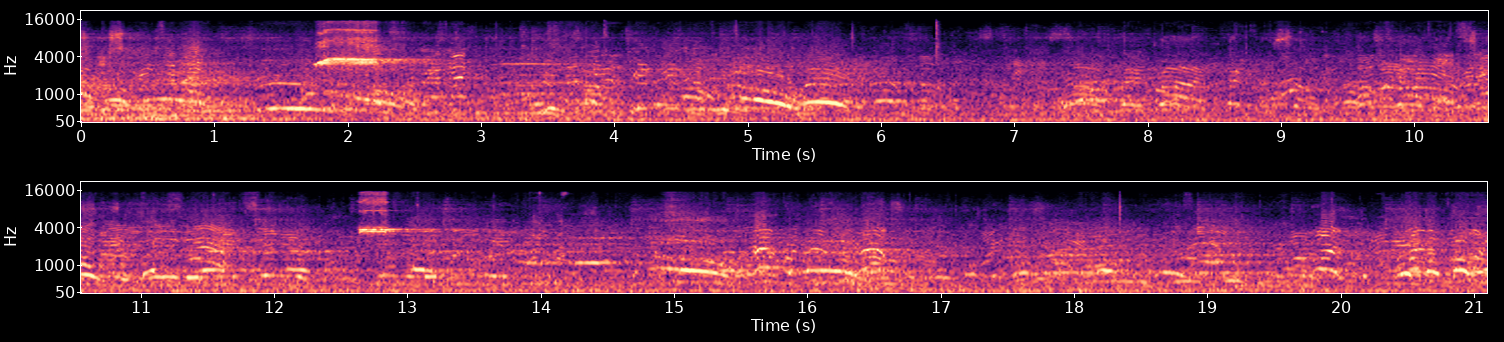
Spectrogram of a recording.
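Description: Shoes squeak sharply on a rubber mat.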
